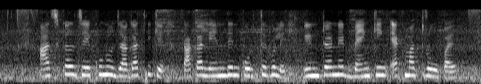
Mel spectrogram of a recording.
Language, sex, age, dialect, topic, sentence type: Bengali, female, 18-24, Western, banking, statement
